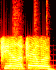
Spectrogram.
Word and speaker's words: Teyana Taylor: and I know I'm gonna butcher her name, but it's the girl from what was it, Teyana Taylor? – Hey, that's how you say it.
